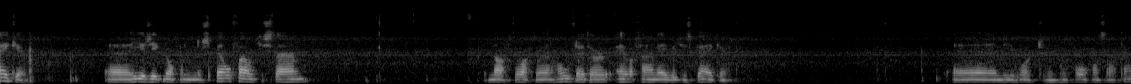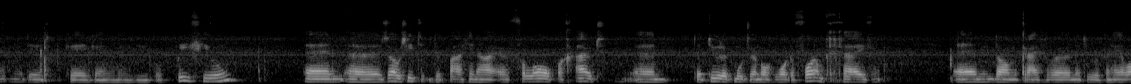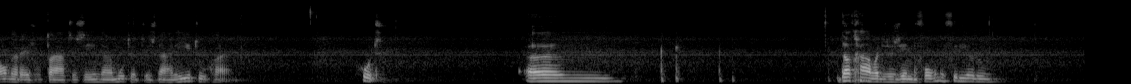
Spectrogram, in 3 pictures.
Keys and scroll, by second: 3.4 n, 4.5 s, 23.9 super+`, 24.7 `, 28.2 w.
